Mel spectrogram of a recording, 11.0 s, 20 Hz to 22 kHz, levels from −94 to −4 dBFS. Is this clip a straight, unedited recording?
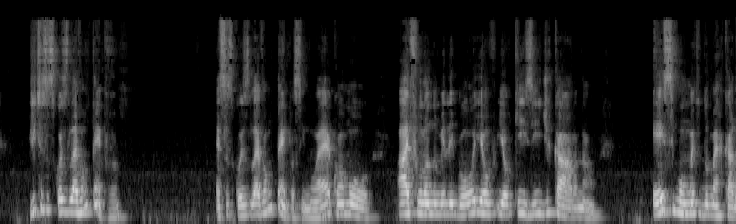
yes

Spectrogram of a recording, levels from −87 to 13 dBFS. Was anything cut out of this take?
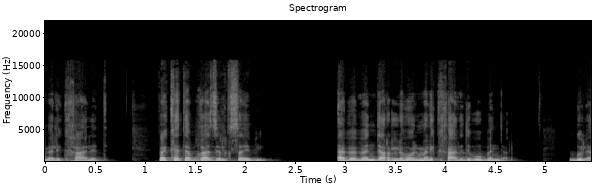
no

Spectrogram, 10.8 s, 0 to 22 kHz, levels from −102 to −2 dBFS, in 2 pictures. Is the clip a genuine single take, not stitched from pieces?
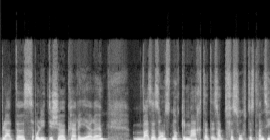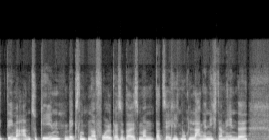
no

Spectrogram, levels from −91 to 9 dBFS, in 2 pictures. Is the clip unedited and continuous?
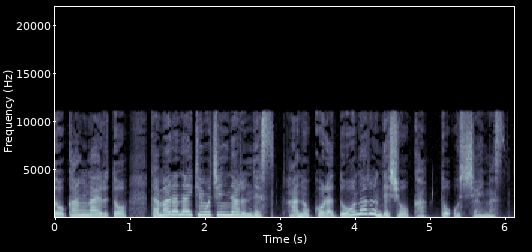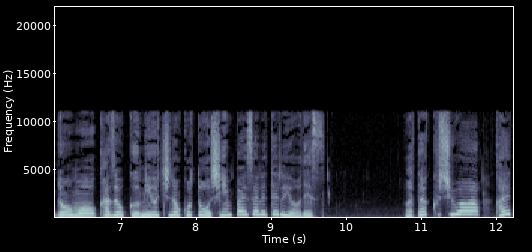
no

